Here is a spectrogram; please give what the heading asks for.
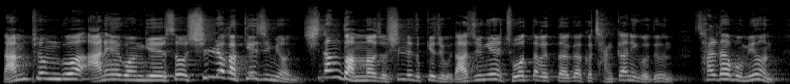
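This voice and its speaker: A man preaching a Sunday sermon in a church, his bright voice swinging widely between highs and lows. He keeps it animated and humorous, throwing questions at the congregation and acting out the quotes. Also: fairly quick, few pauses. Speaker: pastor. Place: church sanctuary.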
